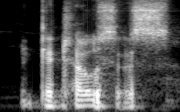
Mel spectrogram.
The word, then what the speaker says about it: ketosis: Was it ketogenesis, they call it? Am I pronouncing that right? Ketosis. Yeah, ketosis.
